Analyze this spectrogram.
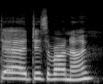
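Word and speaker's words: Disaronno: I don't know, I love a Dizzerano. Dizzerano. Dizzerano. Dizzerano. Dizzerano. It's not got a Z in it.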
